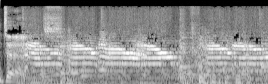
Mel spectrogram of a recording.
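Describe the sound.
A cat meows in loud, dense, harmonic calls that run almost without a break, with the pitch wavering from call to call.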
